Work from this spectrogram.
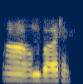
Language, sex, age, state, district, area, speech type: Goan Konkani, female, 18-30, Goa, Canacona, rural, conversation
